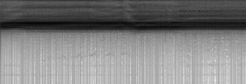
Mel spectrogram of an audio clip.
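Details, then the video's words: Cicada at Alaveddy, Jaffna, producing an ear-piercing, deafening high-pitched drone: a continuous, steady, shrill hiss that holds unbroken throughout with only slight wavering in intensity; no other sounds stand out. "சில் சில் சில்வண்டு"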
